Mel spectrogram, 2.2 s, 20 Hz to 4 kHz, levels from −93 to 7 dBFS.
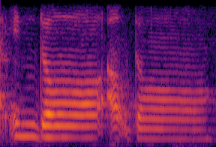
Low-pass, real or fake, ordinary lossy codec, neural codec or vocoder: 3.6 kHz; fake; Opus, 32 kbps; codec, 44.1 kHz, 7.8 kbps, DAC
